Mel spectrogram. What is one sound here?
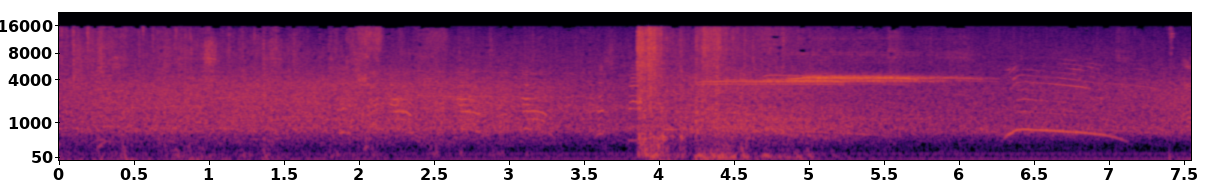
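A stadium crowd cheers and roars.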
